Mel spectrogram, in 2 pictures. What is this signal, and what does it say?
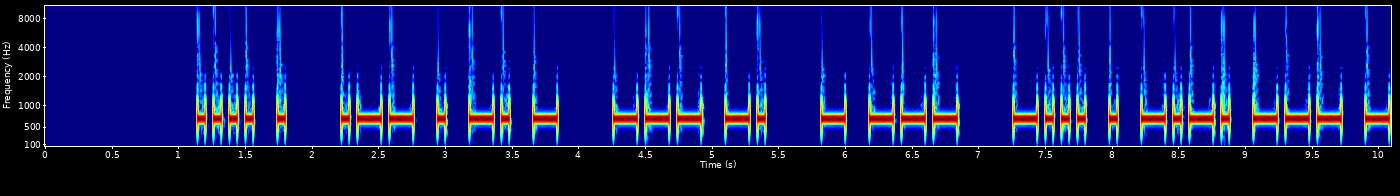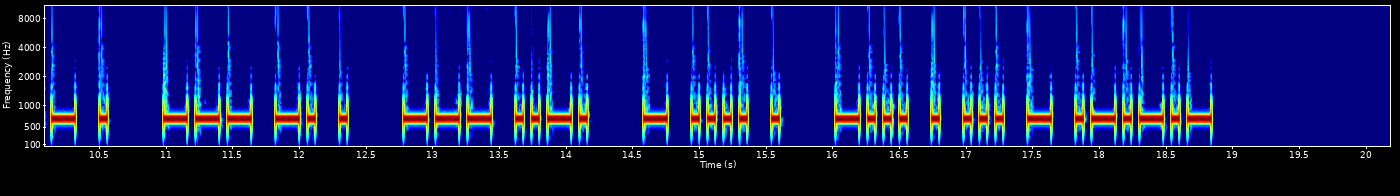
Morse code, heard as a keyed tone, about 20 wpm, 700 Hz. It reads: HE WENT ON TO BECOME ONE OF THE BEST.
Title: Sentences with 7-Word Phrases - 20wpm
